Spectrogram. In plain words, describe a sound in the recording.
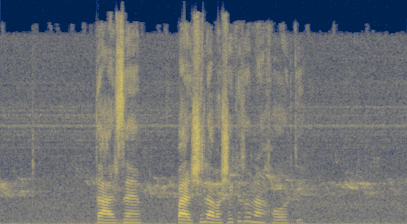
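A young woman speaks earnestly close by.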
